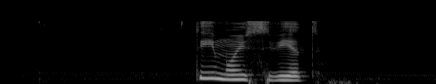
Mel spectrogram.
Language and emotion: Russian, sad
